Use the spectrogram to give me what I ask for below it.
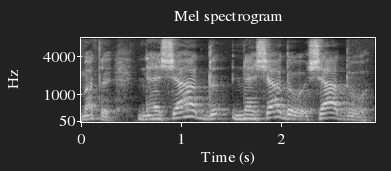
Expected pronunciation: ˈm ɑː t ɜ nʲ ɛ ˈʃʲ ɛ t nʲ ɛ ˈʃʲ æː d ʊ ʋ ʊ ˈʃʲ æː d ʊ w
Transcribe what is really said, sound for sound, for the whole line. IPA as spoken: ˈm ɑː t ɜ nʲ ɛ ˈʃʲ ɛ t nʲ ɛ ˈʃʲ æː d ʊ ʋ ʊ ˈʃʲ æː d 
